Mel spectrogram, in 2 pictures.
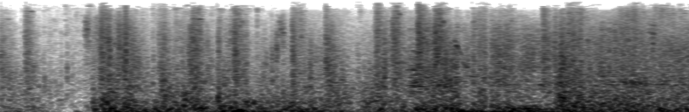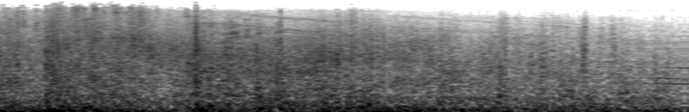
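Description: A bird strike on a jet engine: a sudden loud bang bursts into a continuous roar, with a rapid series of heavy thuds and pops over the first seconds before the roar carries on.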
